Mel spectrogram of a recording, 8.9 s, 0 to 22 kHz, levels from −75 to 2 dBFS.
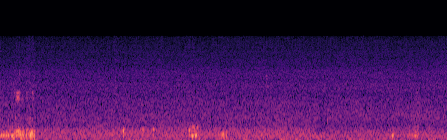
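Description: Nothing's wrong here: the speech simply comes through G.722 wideband telephone coding at 64 kbit/s, with its usual reach up to about 7 kHz.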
